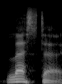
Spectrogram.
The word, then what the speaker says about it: Leicester: Isn't it pronounced Leicester? It might be. Leicester. Yeah, Leicester City Foxes says my pronunciation guide here.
